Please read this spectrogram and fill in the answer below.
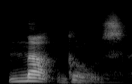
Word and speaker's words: Muggles: not like, for example, Muggles. The word Muggles has two syllables, Muggles, and the stressed syllable is ma.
